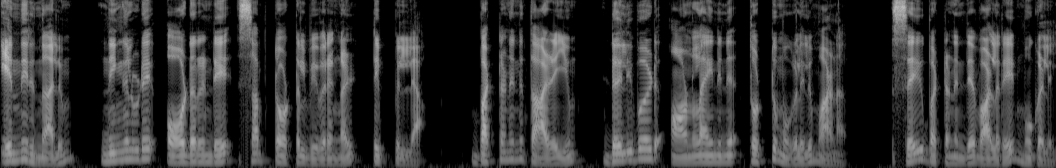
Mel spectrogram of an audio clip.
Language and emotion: Malayalam, neutral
